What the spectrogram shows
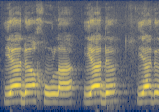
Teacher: Qalqalah itu artinya getaran suara yang menimbulkan pantulan. Jadi ketika kita membaca dal yang mati atau dal yang sukun, kita memantulkannya. Yadakhula, yade seperti ya, y-a-d-e, seperti itu ya. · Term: huruf qalqalah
